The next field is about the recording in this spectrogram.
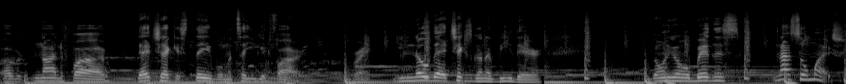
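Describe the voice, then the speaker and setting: A man's voice: a little high, lively intonation, normal speed, music in the background. A man hosting a reaction video, explaining his views in a casual, lecturing way and often repeating himself. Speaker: commentary host reacting to a clip.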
